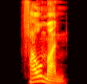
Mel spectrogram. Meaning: contact man, go-between, undercover agent (working for the police or a secret service)
- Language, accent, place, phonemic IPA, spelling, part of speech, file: German, Germany, Berlin, /ˈfaʊ̯ˌman/, V-Mann, noun, De-V-Mann.ogg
